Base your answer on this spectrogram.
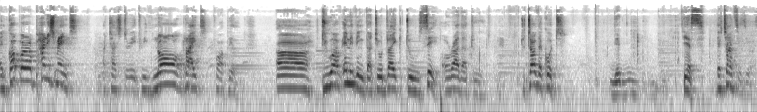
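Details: Adult male speakers in an acted courtroom skit; ordinary speech.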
